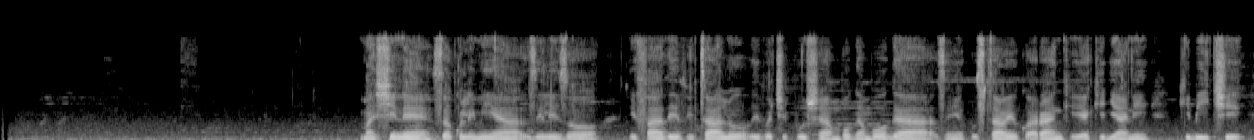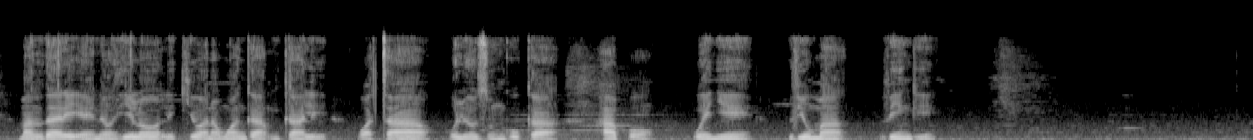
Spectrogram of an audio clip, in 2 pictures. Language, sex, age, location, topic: Swahili, male, 25-35, Dar es Salaam, agriculture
